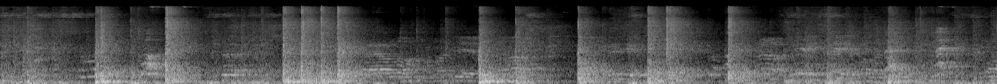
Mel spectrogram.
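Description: Fists and feet thump against heavy punching bags.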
